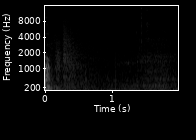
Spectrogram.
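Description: A faint computer mouse click about one and a half seconds in, over quiet room tone.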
